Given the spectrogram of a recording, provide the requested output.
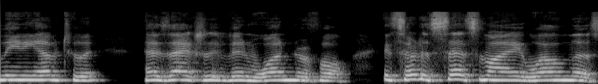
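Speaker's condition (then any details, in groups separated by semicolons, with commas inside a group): Parkinson's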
